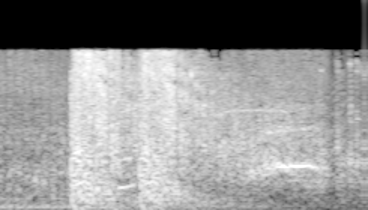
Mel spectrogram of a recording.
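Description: Pistol shots are fired at a van driving straight at the shooter: two sharp, heavy cracks about half a second apart over a continuous low rumble.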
